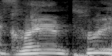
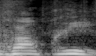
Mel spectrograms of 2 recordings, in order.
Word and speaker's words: Grand Prix: I like how you said that. Grand Prix Montreal. That's how you say it. The Grand Prix. Basically, it's the F1. Don't say Grand Prix. No, right? Gotcha. Grand Prix.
